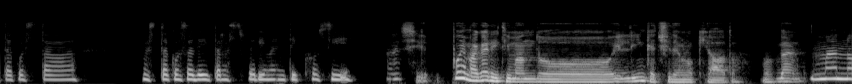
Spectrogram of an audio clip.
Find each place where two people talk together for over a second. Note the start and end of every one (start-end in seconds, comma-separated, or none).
none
